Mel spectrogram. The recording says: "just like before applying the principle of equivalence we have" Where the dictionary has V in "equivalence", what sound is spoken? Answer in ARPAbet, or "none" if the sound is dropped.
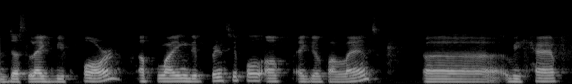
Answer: F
